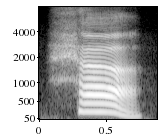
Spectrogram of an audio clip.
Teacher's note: ह जो है यह हरूफ हल्की जो कि आपके गले से आवाज निकलती है। ह आपके गले के ऊपर वाले हिस्से से आवाज निकले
